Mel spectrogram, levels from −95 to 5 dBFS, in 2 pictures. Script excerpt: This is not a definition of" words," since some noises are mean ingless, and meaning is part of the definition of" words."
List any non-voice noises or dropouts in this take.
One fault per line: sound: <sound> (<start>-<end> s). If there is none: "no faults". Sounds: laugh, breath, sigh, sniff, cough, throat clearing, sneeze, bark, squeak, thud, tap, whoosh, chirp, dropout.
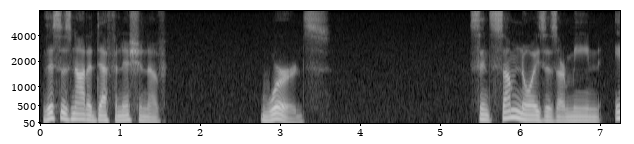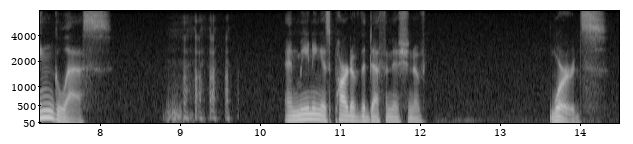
sound: laugh (8.8-9.8 s)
